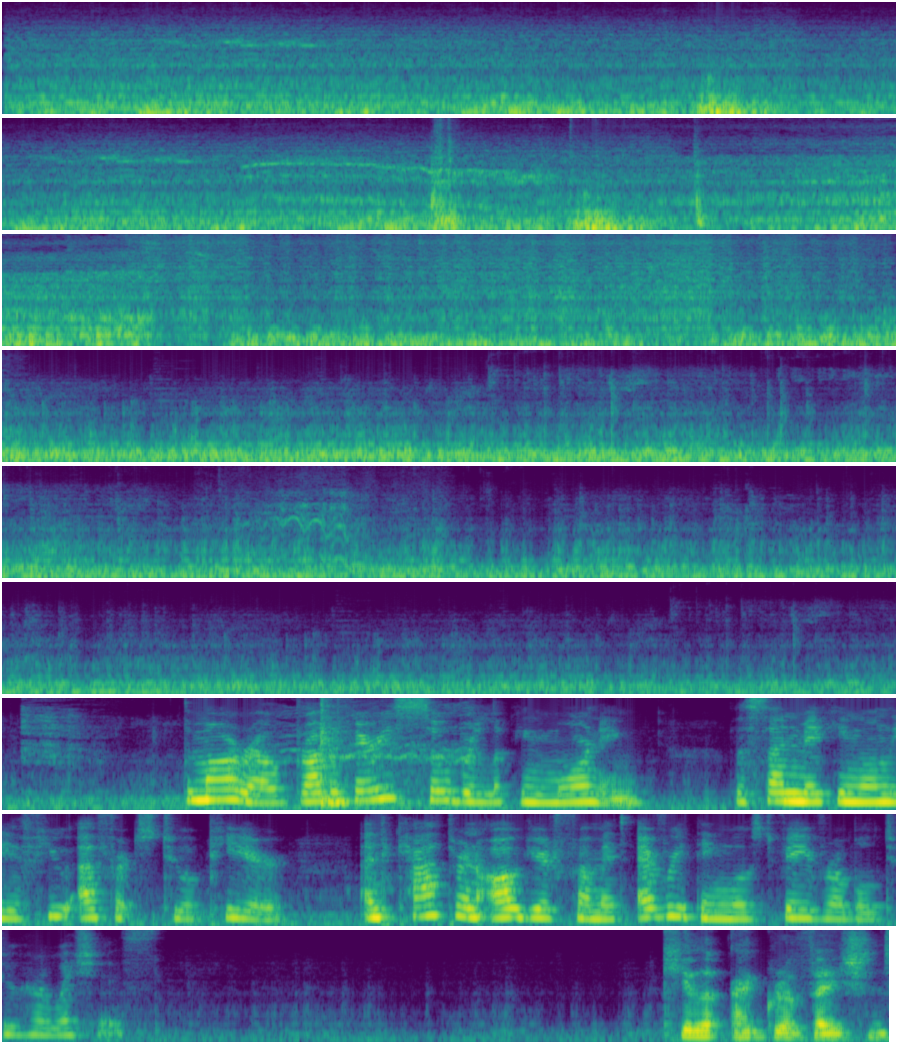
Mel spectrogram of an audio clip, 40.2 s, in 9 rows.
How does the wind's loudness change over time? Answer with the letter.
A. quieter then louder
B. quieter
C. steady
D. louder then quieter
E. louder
B.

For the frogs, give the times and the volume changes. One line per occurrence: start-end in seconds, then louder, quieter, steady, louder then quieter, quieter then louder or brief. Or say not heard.
not heard.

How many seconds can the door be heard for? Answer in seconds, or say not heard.
2 s.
